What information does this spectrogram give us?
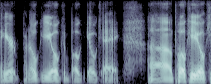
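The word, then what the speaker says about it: Poka-yoke: I looked it up yesterday to see how to pronounce it because I hear Pinocchio and Poke. Uh Pokeyok, it's errorproofing.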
